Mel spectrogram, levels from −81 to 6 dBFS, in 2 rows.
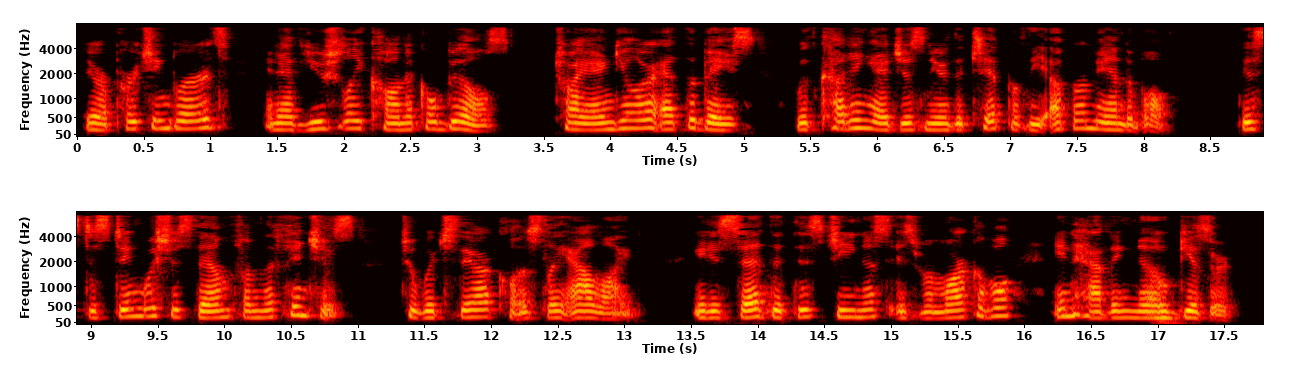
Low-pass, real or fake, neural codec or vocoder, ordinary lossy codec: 7.2 kHz; fake; codec, 44.1 kHz, 7.8 kbps, Pupu-Codec; MP3, 48 kbps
